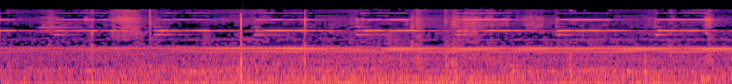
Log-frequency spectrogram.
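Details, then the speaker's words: IOPAK MECH carton erector in automatic production: high beeps repeat about once a second over the machine hum; alarm from the empty-carton detection sensor as the carton magazine runs out, also shown on the touch screen. "When you hear that noise, it's alarm. In these cases, is the magazines running out of carton, the empty carton detection sensor."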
